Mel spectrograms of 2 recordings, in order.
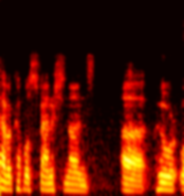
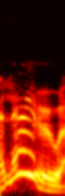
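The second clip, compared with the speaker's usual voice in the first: put-on pitched-up old lady voice; 6 semitones higher than usual. Welcoming a listener who just joined the stream: Dame Edna voice. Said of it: "That's my Dame Edna voice".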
